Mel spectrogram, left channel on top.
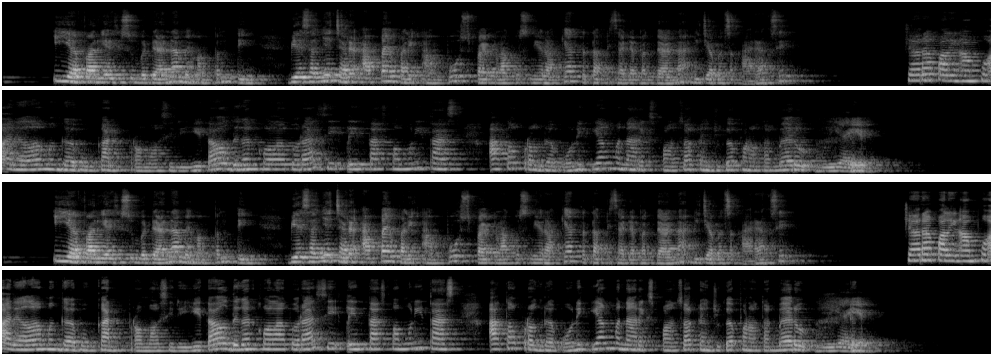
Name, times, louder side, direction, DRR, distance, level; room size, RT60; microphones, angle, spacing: voice 1, 0.5-7.8 18.0-18.5, equal, 15° right, 2 dB, 1.6 m, -28 dB
voice 2, 9.0-18.5, right 3 dB, 85° right, 8 dB, 0.9 m, -28 dB
14.5 x 6.2 x 3.3 m, 0.77 s
head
